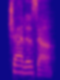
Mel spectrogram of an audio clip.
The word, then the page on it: chalaza: Indian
